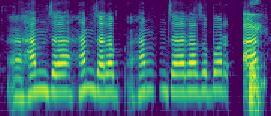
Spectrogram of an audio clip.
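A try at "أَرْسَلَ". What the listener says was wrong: হামজা রা হয়ে যাচ্ছে তো আপু, হামজা রা না, হামজা র জবর।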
